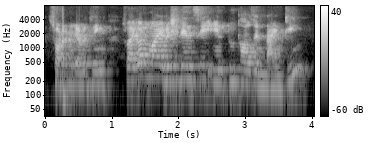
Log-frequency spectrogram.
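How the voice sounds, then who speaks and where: A man's voice: high-pitched, lively intonation, fairly quick, bright, forceful tone, echoey room, slight background noise, rough recording. A man, answering interview questions earnestly and hesitantly, with many fillers and restarts. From Nepal. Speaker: real estate sales executive, guest.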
